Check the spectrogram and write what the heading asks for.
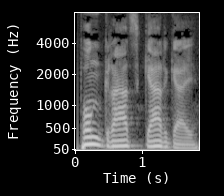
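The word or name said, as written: Pongrácz Gergely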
